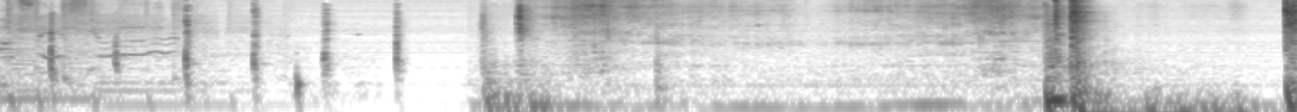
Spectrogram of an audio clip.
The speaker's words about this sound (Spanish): abre la puerta de la sala de autopsia.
